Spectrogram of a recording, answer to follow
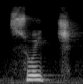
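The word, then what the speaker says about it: switch: तो इन सारे स्पेलिंग्स में टी के बाद सी एच है। टी को हम नहीं पढ़ रहे हैं, टी का उच्चारण नहीं होता, ये आपको ध्यान रखना है।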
